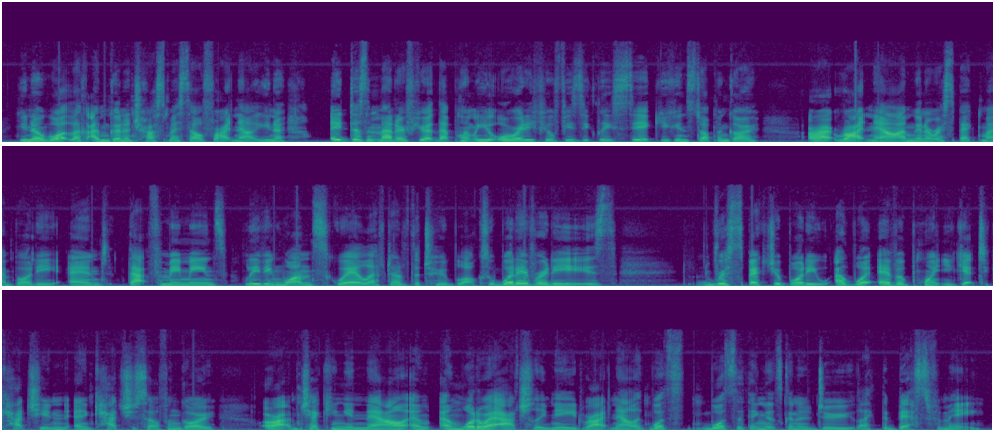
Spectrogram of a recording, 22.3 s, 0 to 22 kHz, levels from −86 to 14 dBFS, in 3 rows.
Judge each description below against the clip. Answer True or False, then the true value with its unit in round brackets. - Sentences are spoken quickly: True (285 wpm)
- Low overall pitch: False (195 Hz)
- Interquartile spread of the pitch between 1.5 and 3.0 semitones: True (2.7 semitones)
